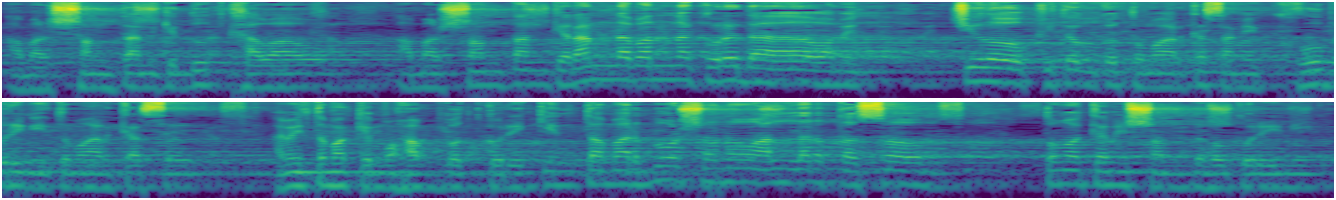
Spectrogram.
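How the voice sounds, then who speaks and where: A man's voice: mid-range voice, moderate pace. Fervent preacher man in echoing hall. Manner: fervent, rising to loud emphatic peaks. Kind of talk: sermon storytelling. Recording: echoey hall reverb.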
